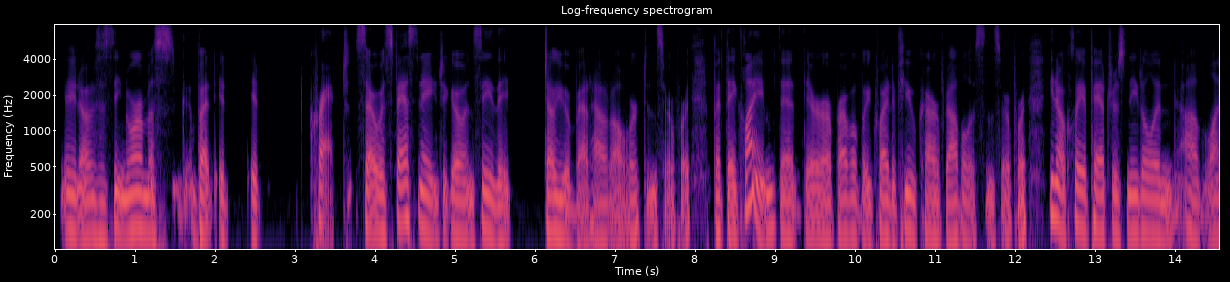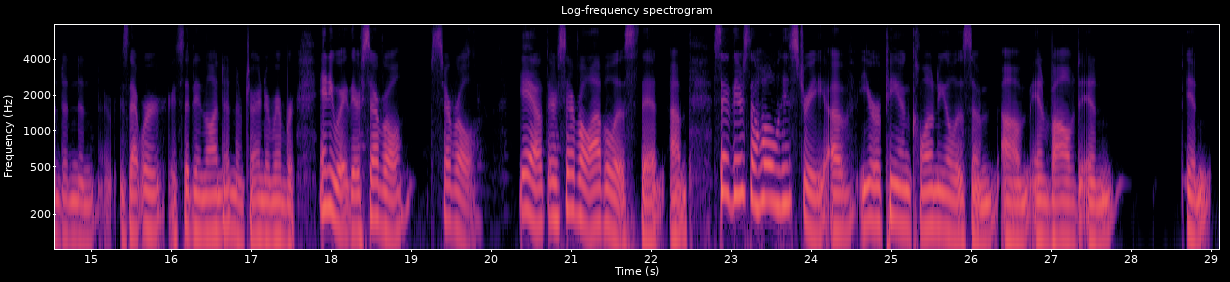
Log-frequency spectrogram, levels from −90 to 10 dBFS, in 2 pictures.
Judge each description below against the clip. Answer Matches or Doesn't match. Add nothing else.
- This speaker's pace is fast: Doesn't match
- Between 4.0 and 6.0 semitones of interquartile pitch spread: Matches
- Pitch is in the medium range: Matches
